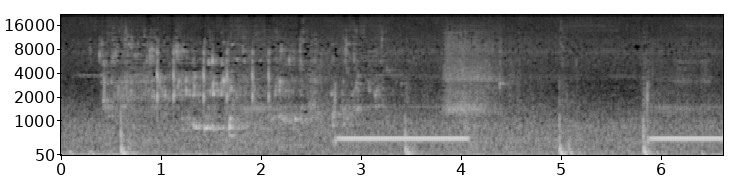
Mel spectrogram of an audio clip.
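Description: A telephone is dialled, and a steady mid-pitched call tone sounds in two long pulses. Sharp clicks and faint dripping taps come between them over a quiet background hiss.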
